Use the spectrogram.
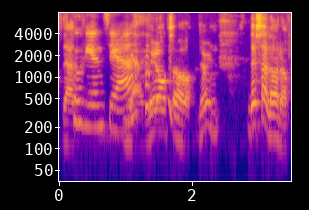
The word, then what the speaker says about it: Whovians: I mean, Doctor Who fans out there, Whovians or whatever you pronounce that. Whovians, yeah.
